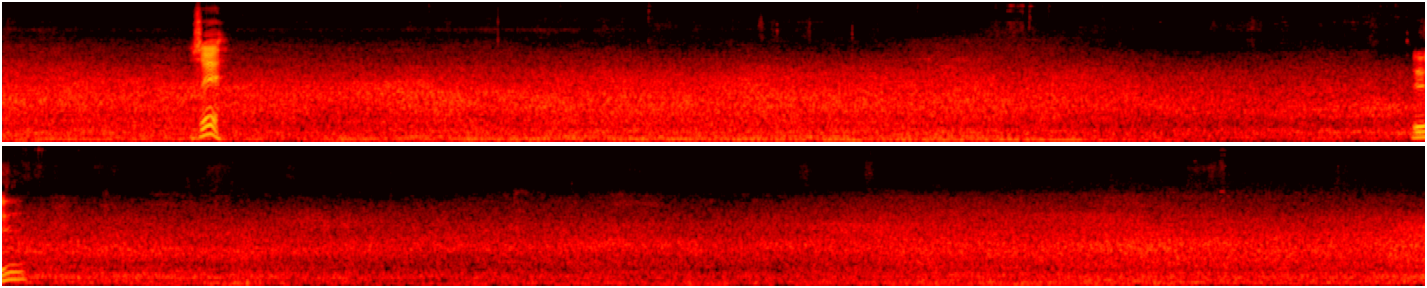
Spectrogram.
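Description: Leaves rustle softly in a light breeze outdoors.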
